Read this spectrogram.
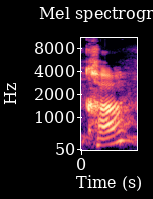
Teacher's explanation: स्पर्श व्यंजन कंठ ध्वनि अघोष और महाप्राण है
